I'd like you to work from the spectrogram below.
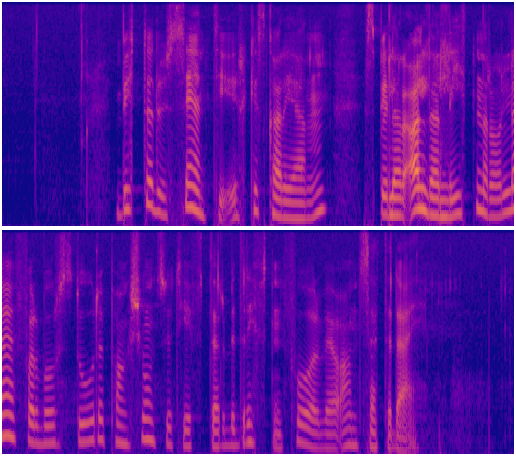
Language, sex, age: Norwegian, female, 46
